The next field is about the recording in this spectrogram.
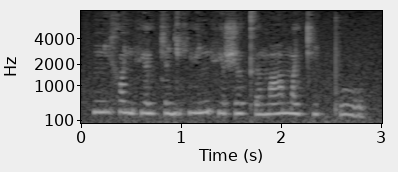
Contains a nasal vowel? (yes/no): no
